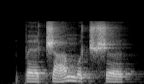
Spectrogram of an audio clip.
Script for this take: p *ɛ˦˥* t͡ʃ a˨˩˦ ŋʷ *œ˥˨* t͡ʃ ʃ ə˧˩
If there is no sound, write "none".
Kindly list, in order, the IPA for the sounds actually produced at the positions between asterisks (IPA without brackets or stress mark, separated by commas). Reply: ɛ˩, œ˥˨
